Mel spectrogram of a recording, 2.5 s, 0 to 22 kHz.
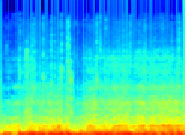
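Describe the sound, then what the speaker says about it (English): A BMW i3 94Ah electric car drives along with a low, steady rumble of road and tire noise and a faint motor hum, no talking. "let's go and drive the car a bit more"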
